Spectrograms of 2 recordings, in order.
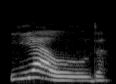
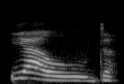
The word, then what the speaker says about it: yelled: did you get it yelled yelled can you hear the sound at the end mixed yelled they've got different sounds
